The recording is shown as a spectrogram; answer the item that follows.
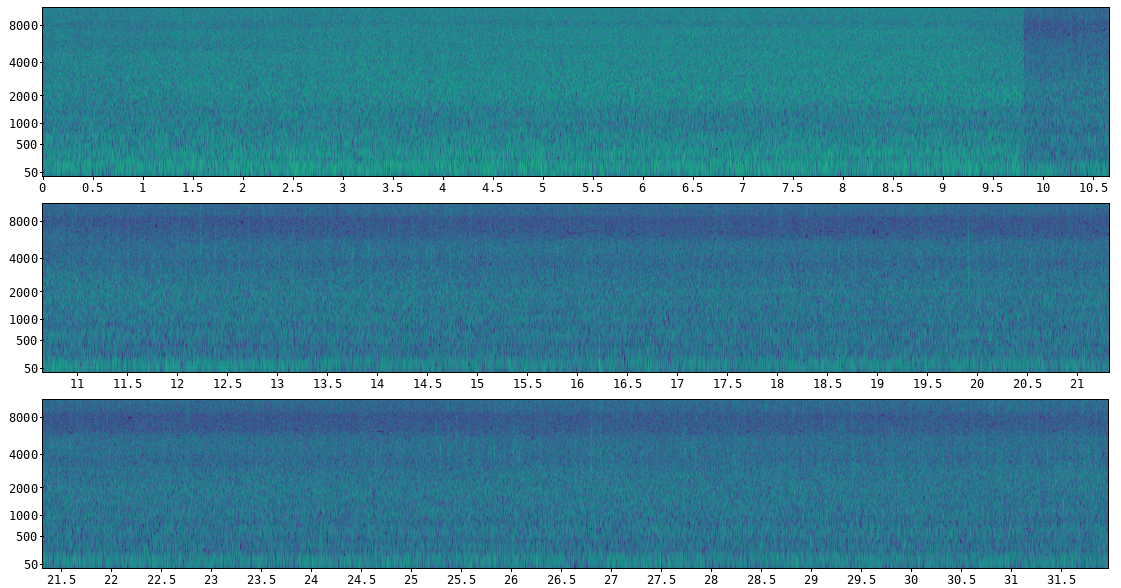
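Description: Steady rush of a fast, turbulent mountain river, loud for about the first ten seconds, then an abrupt change to the quieter, steady flow of a small stream cascading over rocks.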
